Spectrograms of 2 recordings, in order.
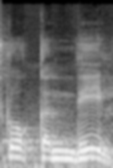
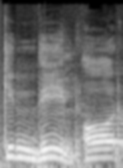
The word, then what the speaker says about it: قندیل: ہے: "قافلہ"۔ اسی طرح لفظ "قندیل" (لالٹین) کا تلفظ اکثر فتح کے ساتھ کیا جاتا ہے جو کہ غلط ہے۔ اس کا تلفظ 'ق' کے نیچے کسرہ کے ساتھ ہونا چاہیے: "قندیل"۔ اسی طرح، ہم اکثر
